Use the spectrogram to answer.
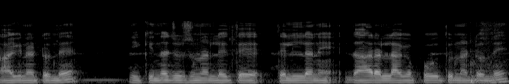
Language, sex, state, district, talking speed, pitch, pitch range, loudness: Telugu, male, Andhra Pradesh, Anantapur, 80 wpm, 95 Hz, 95-100 Hz, -34 LUFS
